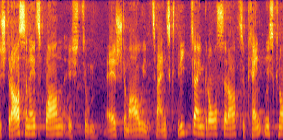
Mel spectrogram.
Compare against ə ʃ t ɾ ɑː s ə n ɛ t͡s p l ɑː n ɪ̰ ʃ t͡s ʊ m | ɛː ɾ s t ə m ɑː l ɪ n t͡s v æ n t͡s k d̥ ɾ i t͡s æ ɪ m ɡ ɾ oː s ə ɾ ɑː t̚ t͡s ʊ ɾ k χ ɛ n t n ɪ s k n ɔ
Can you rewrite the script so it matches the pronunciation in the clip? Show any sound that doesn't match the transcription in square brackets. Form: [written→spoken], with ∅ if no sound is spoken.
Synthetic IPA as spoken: ə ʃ t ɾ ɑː s ə n ɛ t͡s p l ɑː n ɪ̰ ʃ t͡s ʊ m | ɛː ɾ [s→ʃ] t ə m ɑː l ɪ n t͡s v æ n t͡s k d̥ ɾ i t͡s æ ɪ m ɡ ɾ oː s ə ɾ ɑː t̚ t͡s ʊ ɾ k χ ɛ n t n ɪ s k n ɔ

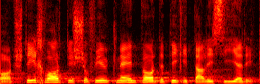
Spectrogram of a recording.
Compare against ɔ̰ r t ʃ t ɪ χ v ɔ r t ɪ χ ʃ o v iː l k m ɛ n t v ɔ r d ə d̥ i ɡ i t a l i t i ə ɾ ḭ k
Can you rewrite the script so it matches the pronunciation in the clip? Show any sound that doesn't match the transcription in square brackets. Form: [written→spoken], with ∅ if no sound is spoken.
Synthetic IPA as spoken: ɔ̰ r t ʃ t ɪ χ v ɔ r t ɪ [χ→ʃ] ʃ o [v→f] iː l k [m→n] ɛ n t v ɔ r d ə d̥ i ɡ i t a l i [t→s] i ə ɾ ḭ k

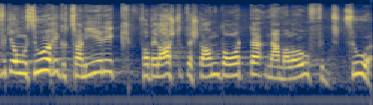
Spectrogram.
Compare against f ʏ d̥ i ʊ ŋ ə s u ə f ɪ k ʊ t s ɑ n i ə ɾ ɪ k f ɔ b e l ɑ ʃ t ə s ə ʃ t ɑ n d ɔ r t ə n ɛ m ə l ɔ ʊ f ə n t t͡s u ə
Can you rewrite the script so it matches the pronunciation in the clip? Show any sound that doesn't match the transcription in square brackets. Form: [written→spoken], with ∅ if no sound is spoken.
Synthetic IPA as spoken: f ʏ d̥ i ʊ ŋ ə s u ə [f→χ] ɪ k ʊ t s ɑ n i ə ɾ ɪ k f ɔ b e l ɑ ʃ t ə [s→t] ə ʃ t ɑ n d ɔ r t ə n [ɛ→æ] m ə l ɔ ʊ f ə n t t͡s u ə

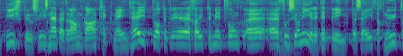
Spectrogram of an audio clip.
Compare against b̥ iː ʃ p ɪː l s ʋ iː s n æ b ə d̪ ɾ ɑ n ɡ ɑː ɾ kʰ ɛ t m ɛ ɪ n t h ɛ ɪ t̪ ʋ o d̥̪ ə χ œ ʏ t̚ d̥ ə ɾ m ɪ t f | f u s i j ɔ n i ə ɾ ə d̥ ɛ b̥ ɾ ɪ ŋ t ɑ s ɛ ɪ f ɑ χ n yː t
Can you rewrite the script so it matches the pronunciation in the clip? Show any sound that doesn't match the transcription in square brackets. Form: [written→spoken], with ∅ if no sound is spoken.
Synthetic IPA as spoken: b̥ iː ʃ p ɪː l s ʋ iː s n æ b ə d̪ ɾ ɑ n ɡ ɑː ɾ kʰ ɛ [t→k] m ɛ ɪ n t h ɛ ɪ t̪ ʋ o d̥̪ ə χ œ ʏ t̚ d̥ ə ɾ m ɪ t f | f u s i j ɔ n i ə ɾ ə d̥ ɛ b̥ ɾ ɪ ŋ t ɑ s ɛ ɪ f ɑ χ n yː t

